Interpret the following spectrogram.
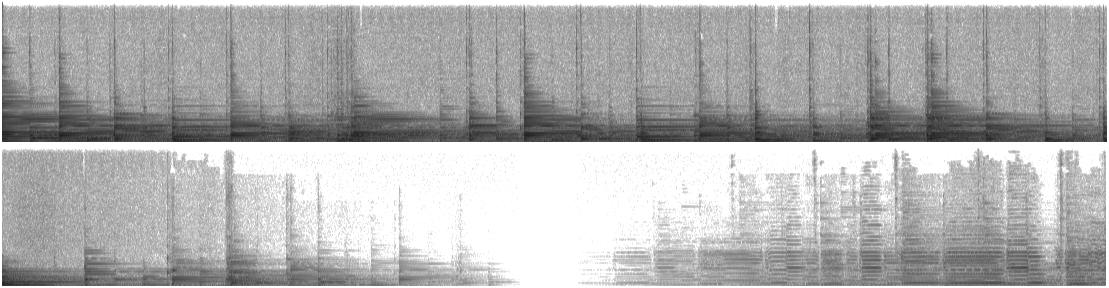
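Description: Banjo tune, a run of quick plucked notes over steady low drone tones, fading out to silence about three-quarters of the way in. A quieter piece of music with longer held notes then fades in near the end.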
